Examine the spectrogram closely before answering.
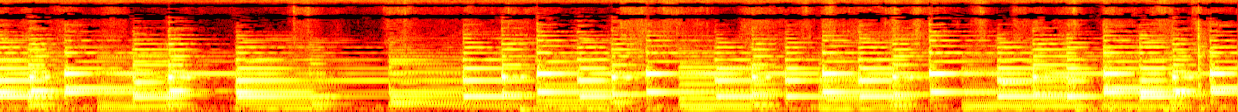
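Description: Background piano music, notes and chords struck in a quick steady run.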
